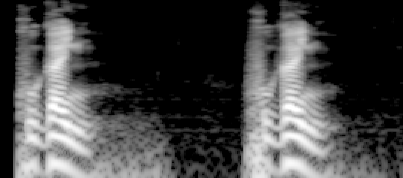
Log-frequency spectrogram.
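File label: Hruso Aka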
